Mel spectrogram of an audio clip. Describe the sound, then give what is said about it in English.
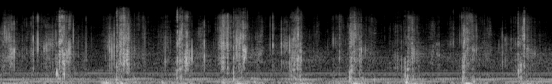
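Footsteps crunching over gravel in outdoor gardens, a steady walking rhythm of many crisp, gritty steps at a moderate pace, each crunch standing out clearly. “You walk over gravel.”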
